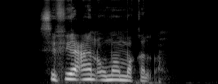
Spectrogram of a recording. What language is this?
Somali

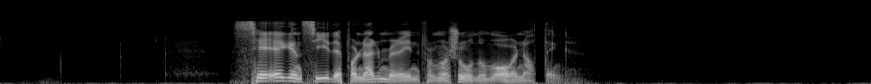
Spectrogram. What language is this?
Norwegian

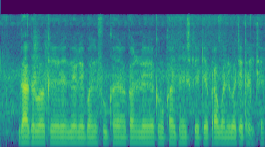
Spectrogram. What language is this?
Chhattisgarhi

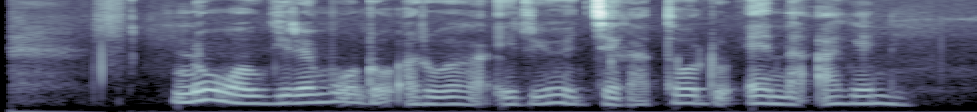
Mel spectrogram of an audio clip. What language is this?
Kikuyu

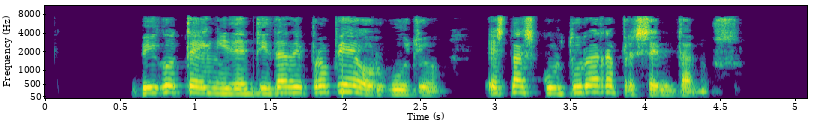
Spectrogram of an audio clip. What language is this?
Galician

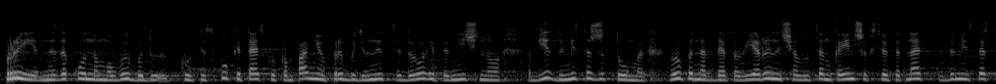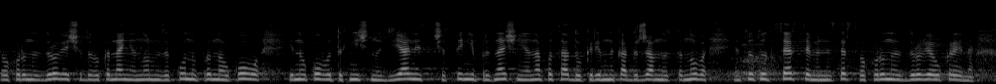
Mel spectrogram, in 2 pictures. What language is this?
Ukrainian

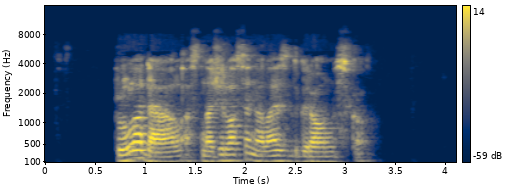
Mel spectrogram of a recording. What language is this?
Czech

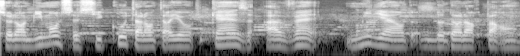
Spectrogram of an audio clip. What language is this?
French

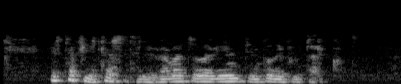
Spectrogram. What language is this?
Spanish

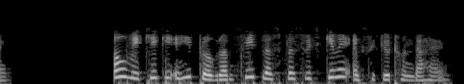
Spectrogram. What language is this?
Punjabi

